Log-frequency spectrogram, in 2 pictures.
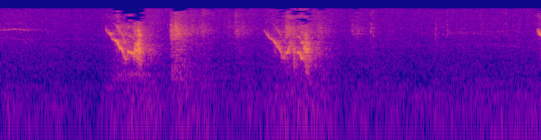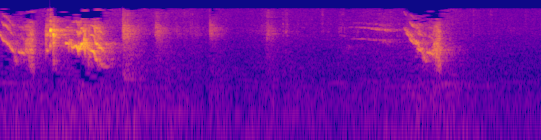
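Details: Budgerigars at play give loud, raspy chirps, first two in a row, then a denser burst of chatter, and finally one more call after a pause.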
